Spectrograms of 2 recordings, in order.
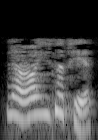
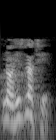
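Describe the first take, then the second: First: It is said in a soft, gentle voice. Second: It is said plainly and firmly. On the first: The answer invites the caller to call back. The speaker calls it wrong. "Is it the same? Then you ring again" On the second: The answer is only information. The speaker calls it right. "Exactly. Like him"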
